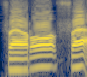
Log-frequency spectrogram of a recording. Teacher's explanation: alirkan nafas pada lafal fa, ini jangan diganti dengan pa. Nah, ini salah, tapi dia fa.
